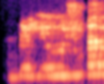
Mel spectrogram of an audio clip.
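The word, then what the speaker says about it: delusional: ठीक है, यस ते डिल्यूजनल ਇਹਦਾ प्रोनाउंसिएशन डिल्यूजनल ਹੁੰਦਾ है मतलब एक्चुअली वो चीज है नहीं, फॉल्स है, ਤੁਹਾਡੇ ਇੱਕ फॉल्स ਇੱਕ ਗਲਤ ਤੁਹਾਡੇ ਦਿਮਾਗ ਚੋਂ ਬਣੀ ਹੋਈ ਹੈ।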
